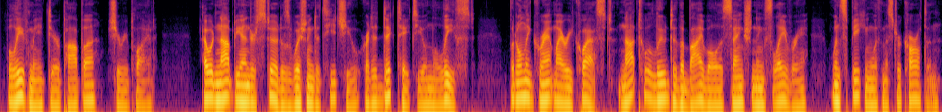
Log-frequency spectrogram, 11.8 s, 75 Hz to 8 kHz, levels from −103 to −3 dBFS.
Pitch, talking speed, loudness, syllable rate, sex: 110 Hz, 220 wpm, -22 LUFS, 6.2 syllables/s, male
